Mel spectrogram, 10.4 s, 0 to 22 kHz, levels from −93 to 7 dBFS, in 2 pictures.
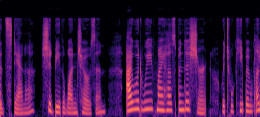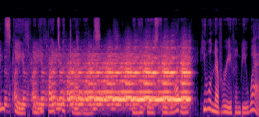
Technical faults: feedback howl

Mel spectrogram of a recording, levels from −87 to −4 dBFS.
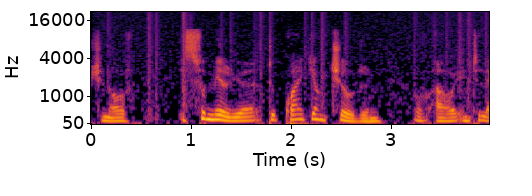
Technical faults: overdone noise removal

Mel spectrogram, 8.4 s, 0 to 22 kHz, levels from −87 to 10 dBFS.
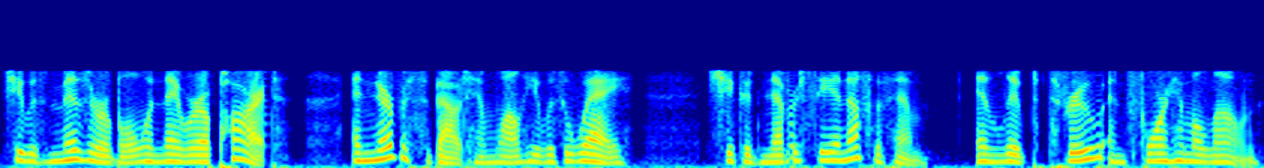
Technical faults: Bluetooth CVSD headset codec; Bluetooth headset packet repeated

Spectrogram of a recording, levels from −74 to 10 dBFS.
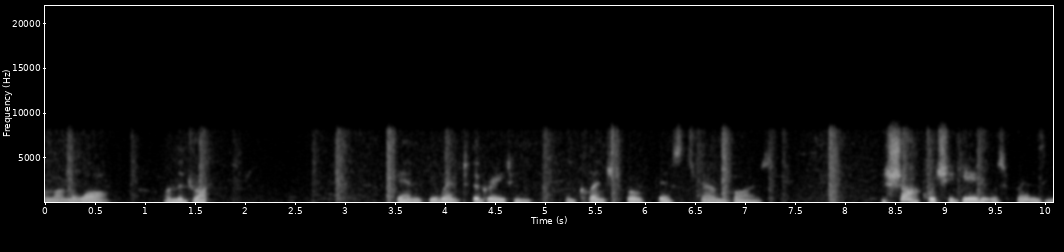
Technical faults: noise suppressor artifacts; one channel inverted; lost packet rebuilt from error correction; speech cut by the noise suppressor

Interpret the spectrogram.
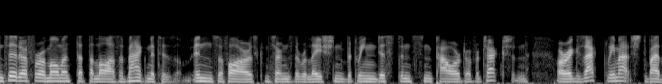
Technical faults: none

